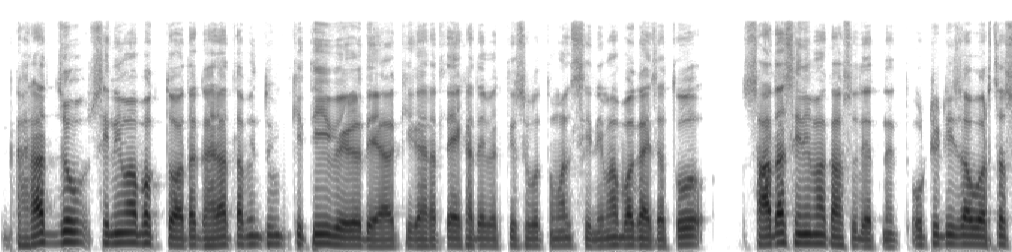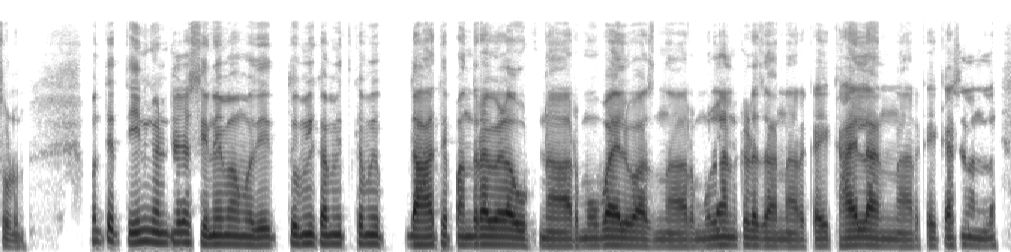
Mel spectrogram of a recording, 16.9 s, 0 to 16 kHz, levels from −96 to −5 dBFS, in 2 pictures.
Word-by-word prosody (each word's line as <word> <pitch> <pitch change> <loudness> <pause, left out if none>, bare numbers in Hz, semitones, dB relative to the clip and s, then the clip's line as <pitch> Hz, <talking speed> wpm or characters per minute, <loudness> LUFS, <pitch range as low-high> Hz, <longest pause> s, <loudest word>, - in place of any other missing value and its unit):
घरात 115 +6 +4
जो 150 -1 +3
सिनेमा 140 +1 +2
बघतो, 135 -7 0
आता 105 +1 +2
घरात 105 +2 -1
आपण 120 +1 -1
तुम्ही 125 -1 -4
कितीही 130 +1 0
वेळ 110 -3 +3
द्या, 95 -1 0
की 105 - -8
घरातल्या 100 +1 -2
एखाद्या 100 +1 -3
व्यक्तीसोबत 100 0 -6
तुम्हाला 105 +1 -6
सिनेमा 100 +3 -3
बघायचा. 105 -3 0
तो 115 +7 -1 0.5
साधा 120 +5 +6
सिनेमा 135 -1 +2
का 115 -2 +1
असू 105 -1 -5
देत 95 -1 -2
नाहीत. 90 -1 -7
ओ-टी-टीचा 125 +2 -1
वरचा 120 0 +2
सोडून. 95 -5 -8 0.6
पण 160 -2 -6
ते 175 - +2
3 150 +3 +1
घंट्याच्या 145 -1 +1
सिनेमामध्ये 120 -3 +1 0.2
तुम्ही 130 0 +2
कमीत-कमी 130 0 0 0.3
10 115 0 +5
ते 125 - 0
15 120 +1 +3
वेळा 115 -1 +6
उठणार, 100 -2 0
मोबाईल 105 +2 +3
वाजणार, 95 -1 -1
मुलांकडं 110 +2 -1
जाणार, 95 -2 -2
काही 100 0 0
खायला 105 +1 +3
आणणार, 95 -2 -5
काही 105 - -5
कशाला 110 +1 -3
आणणार. 100 +1 -6
110 Hz, 180 wpm, -23 LUFS, 100-125 Hz, 0.6 s, साधा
